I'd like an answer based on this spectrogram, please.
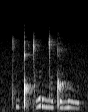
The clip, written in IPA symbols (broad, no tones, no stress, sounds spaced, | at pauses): cʰ i ɡ͡ǃ u ɡ͡ǀ ø ɽ i ŋ͡ǀ ɵ ǃ e n u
